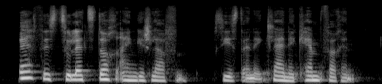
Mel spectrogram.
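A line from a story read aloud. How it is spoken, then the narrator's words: Plain. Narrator (German): sagte Anne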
